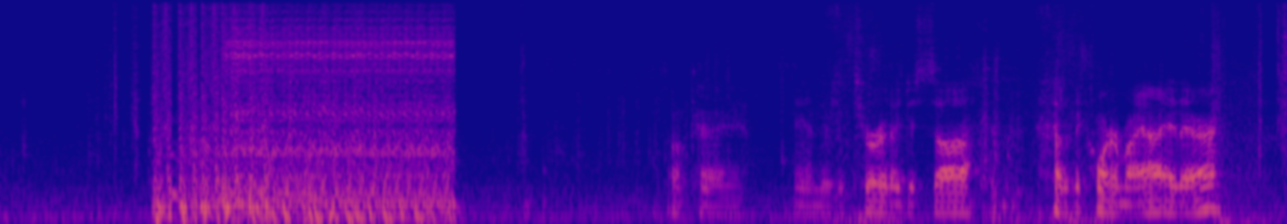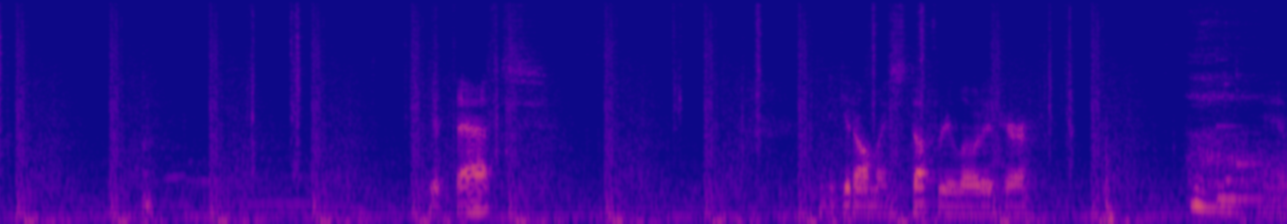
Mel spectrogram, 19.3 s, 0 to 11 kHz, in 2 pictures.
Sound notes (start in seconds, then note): 1.0 incoming rapid fire; 1.1 pulse rifle; 9.6 incoming fire; 11.1 weapon clicks; 18.3 reloading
